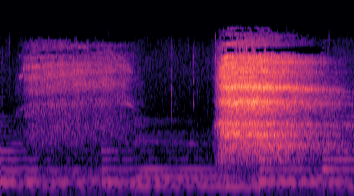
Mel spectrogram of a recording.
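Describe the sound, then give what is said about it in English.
Forceful dragon-breath exercise breathing, done as slow deep breaths in and out through the mouth. There are two long, rushing breaths, the second louder and harsher, over a soft, steady musical drone. “pretending you are breathing fire. Ready? Deep dragon breath in and out.”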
